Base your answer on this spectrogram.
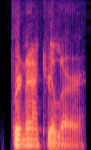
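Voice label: "vernacular", American English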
